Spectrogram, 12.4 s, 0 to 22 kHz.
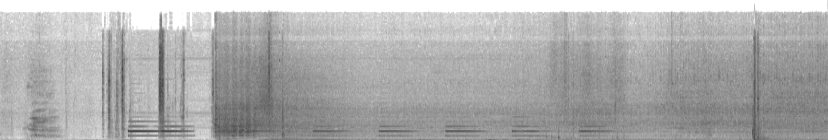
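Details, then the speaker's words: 2005 Ford F-150 3V Triton V8, salvage truck, after replacing coils with new Amazon coils: brief crank, catches and settles into smooth, even idle, no ticking or stumble; misfire fixed, runs perfectly. "perfect I don't hear any noise at all amazing what a set of clothes to do"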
